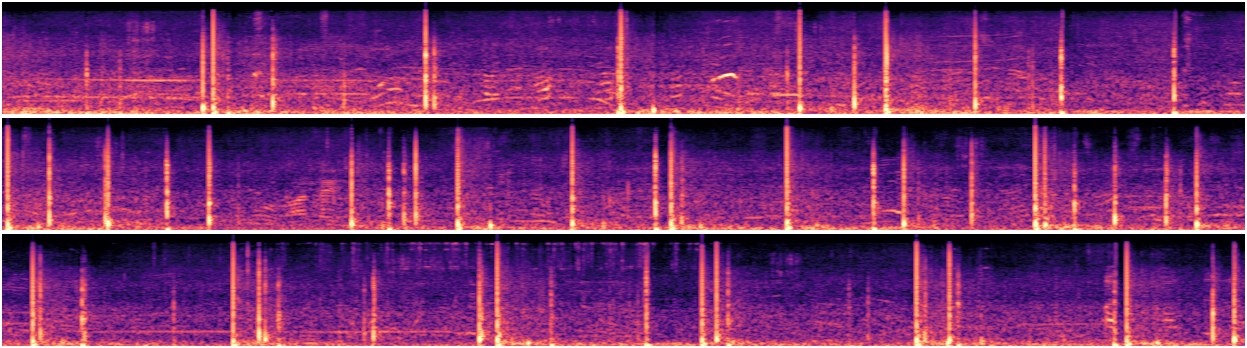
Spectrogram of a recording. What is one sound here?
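Fireworks crackle and pop after bursting.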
